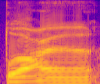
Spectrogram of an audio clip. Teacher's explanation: طا زبر طا، عین الف زبر ع، طاع. یہاں حرف طا کو موٹا کریں گے اور عین کی آواز نکالیں گے. عین کی آواز گلے سے تھوڑا سا دبا کے عین.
